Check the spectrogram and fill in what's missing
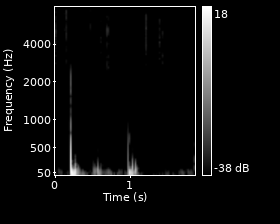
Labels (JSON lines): {"label": "biophony, double pulse", "recorder": "SoundTrap 300"}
